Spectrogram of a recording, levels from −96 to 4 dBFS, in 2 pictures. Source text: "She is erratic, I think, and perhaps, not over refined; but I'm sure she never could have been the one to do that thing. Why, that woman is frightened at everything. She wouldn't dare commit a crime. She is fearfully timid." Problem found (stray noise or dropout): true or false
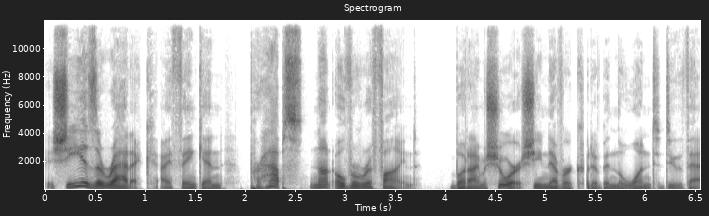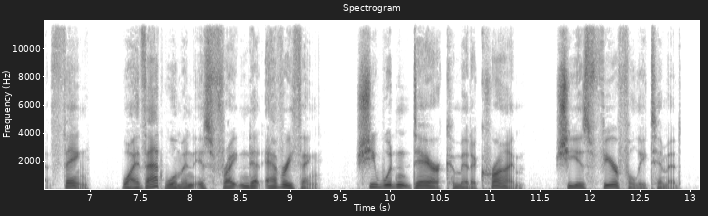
true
